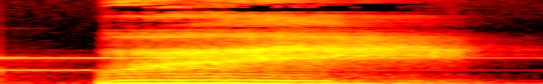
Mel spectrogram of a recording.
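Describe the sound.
Ghostly moaning groans from many voices, a low, drawn-out rumbling wail with a high hum above it, swelling loudly for about two seconds and then fading away.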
